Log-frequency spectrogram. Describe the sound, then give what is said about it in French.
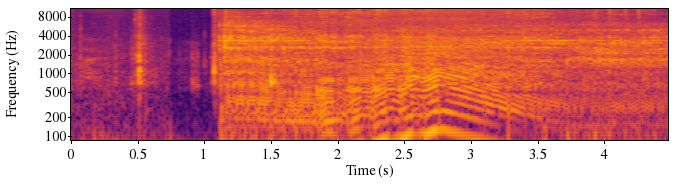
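A chainsaw snarls into life after a brief quiet moment, then roars loudly and steadily at full throttle in a private forest, its pitch rising and dipping slightly as it revs. “Alors voilà, on est là dans cette forêt privée, comme des voyous, la tronçonneuse à fond, et moi, je suis content.”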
